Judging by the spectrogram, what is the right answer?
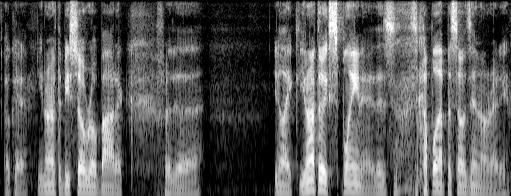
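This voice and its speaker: A man's voice: fairly low pitch, a little fast. A young man hosting a casual podcast chat, teasing his guest and laughing often. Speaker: podcast host.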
